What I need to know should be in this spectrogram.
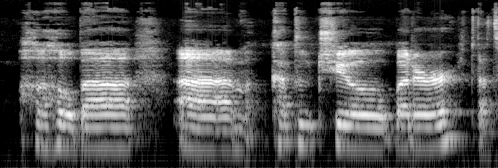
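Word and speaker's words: cupuaçu: It has fragrance, but it also has some hydrating things like jojoba, cappuccio butter, that's how you pronounce it, glycerin.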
